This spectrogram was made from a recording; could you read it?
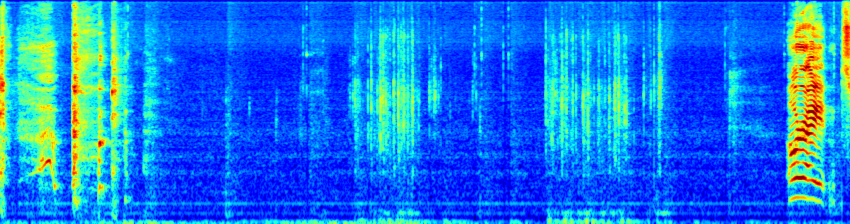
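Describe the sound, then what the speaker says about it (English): A person coughs a few times up close at the start and again near the end, with soft keyboard typing and faint clicks in between during a League of Legends stream. "Can you stop coughing?"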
